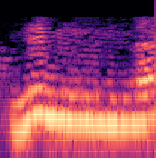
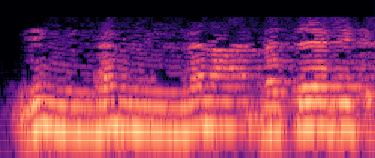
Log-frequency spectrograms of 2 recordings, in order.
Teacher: الميم الأولى مكسورة، الميم الثانية عليها الشدة، شدة وفتحة، إذا تغنى لأنها اثنين. وبعدين عندي غنة بتاعة النون الساكنة اللي بعدها ميم كمان لأنها إدغام، النون بتخش في الميم دي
